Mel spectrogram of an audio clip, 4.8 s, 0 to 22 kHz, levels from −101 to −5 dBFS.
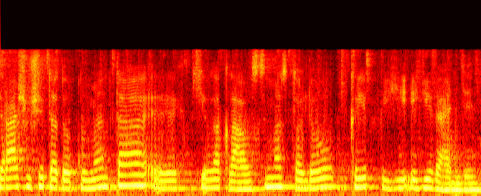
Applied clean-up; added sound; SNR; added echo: neural separator model SepFormer DNS4.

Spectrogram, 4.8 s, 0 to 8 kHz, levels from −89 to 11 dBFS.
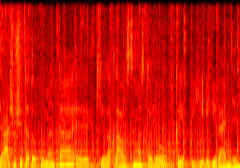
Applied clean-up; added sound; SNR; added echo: none; Drip; 15 dB; reverberation time 1.5 s.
